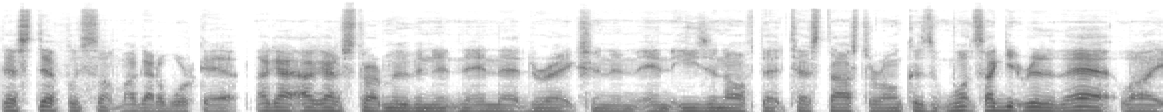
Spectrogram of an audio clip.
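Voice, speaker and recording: Speaking very fast with hardly any pauses, a man with a Southern US accent talks at a medium pitch, the recording very clean with a silent background and a dry, close sound with no echo. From US South. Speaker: live show host. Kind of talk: casual chat. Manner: animated.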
